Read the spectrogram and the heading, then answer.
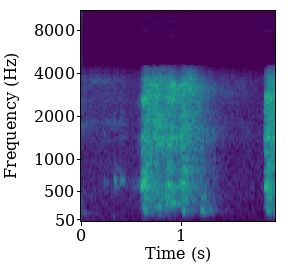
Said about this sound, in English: When I cough like that, you have to talk.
